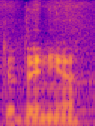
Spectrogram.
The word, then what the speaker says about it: Gdynia: You've got Gdansk, and then you've got Sopot, and you've got I think it's pronounced Gdynia as well.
